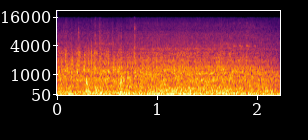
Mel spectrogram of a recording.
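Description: Steady low rumble of a car, with no distinct events.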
